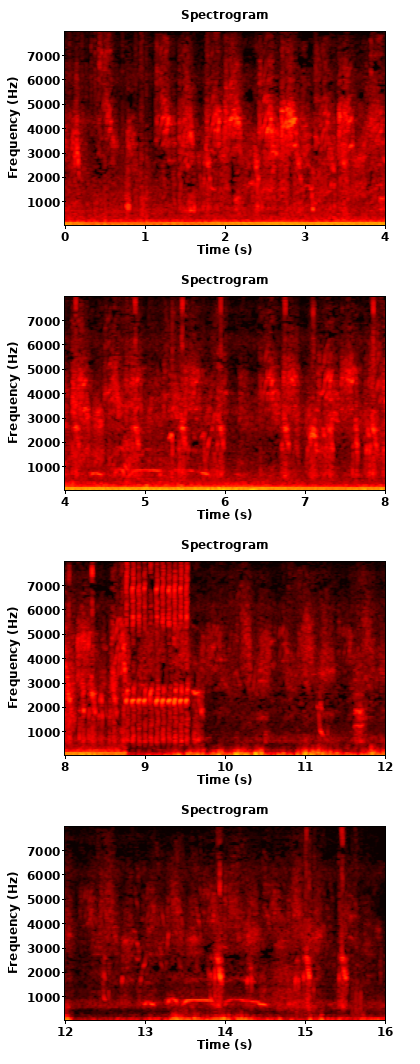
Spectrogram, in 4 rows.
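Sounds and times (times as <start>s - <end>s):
low rumble: 0.0s - 12.1s
bird trill: 0.0s - 16.0s
small birds chirping: 0.0s - 16.0s.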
